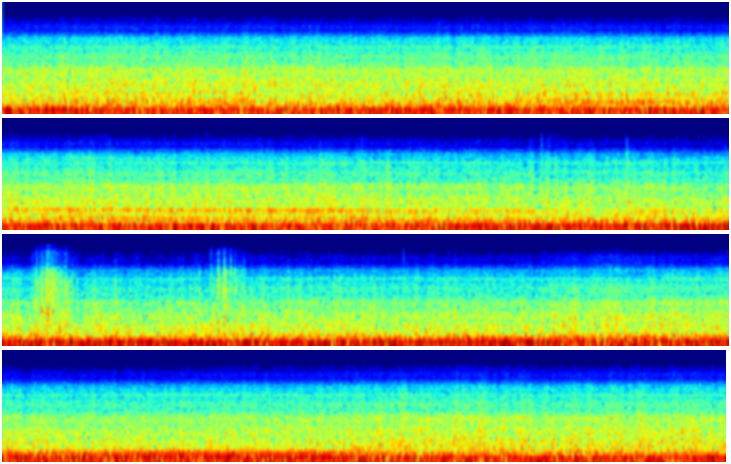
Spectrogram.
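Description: Steady engine and road noise heard from inside a moving vehicle's cabin, with a low rumble throughout and the engine's pitch slowly rising for several seconds near the end. Two sharp clicks come about two seconds apart around the middle.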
